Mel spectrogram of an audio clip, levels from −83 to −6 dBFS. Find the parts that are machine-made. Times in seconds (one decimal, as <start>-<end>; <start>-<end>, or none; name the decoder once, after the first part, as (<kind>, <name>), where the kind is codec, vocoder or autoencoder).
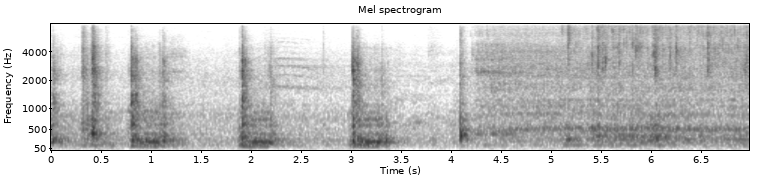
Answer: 3.4-4.1 (codec, SNAC)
